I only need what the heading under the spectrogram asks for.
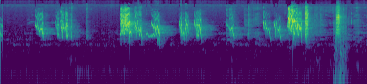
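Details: Budgerigars kept at home chattering in quick bursts of scratchy, buzzy chirps and warbles, with one sharp knock near the end.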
